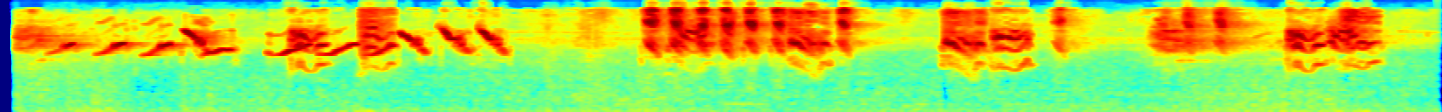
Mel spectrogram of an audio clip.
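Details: Double-collared seedeater song mixed with female calls, played to excite a male: quick rising whistled notes around mid-high pitch alternating with dense buzzy bursts of broadband chatter, in phrases separated by short pauses.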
